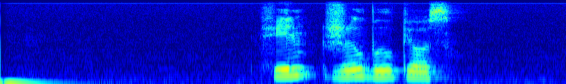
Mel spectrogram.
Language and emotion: Russian, neutral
